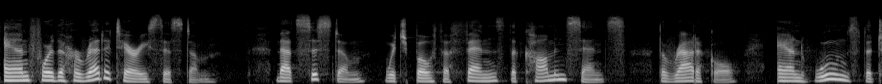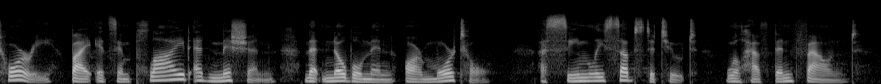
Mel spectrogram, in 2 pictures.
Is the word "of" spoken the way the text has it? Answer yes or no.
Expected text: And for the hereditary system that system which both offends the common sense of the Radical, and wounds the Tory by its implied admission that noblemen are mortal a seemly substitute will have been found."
no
